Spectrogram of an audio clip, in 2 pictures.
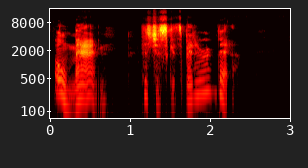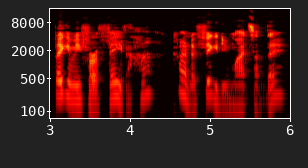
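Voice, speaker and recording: A man voicing a smug, snobby rival police officer who taunts and sneers, pitched higher and louder than his own talk. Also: sing-song, a little fast, heavily acted. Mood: sneering.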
